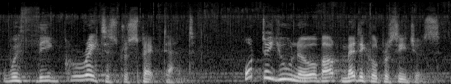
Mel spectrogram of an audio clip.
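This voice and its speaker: An actor playing a witty, pompous prisoner in a comedic audio drama, theatrical and sarcastically polite. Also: male voice, on the high side, big pitch swings, moderate pace, slight background noise. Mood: exasperated. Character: witty, pompous, exasperated male prisoner and schemer.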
